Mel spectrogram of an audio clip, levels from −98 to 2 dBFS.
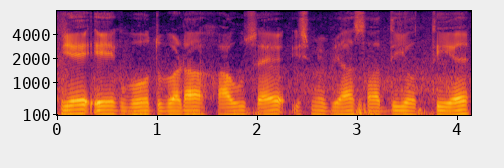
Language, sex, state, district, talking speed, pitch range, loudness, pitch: Hindi, male, Haryana, Charkhi Dadri, 160 wpm, 105-110 Hz, -18 LUFS, 110 Hz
